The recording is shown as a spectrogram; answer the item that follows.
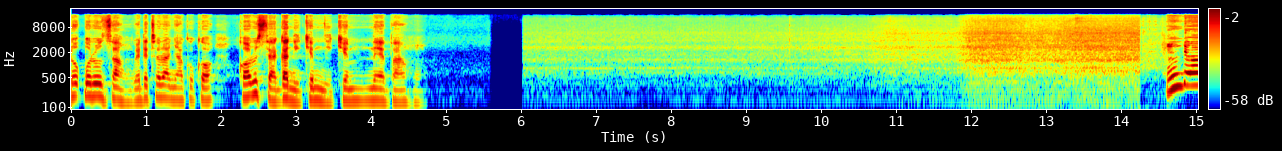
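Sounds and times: engine and traffic noise: 6.0s - 14.7s.

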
